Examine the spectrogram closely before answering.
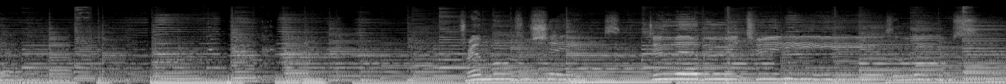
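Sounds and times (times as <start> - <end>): strummed acoustic guitar: 0.0 - 10.0
sustained low notes: 0.0 - 10.0.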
